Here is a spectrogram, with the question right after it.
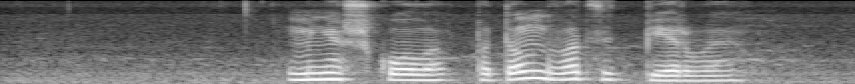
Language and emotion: Russian, neutral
